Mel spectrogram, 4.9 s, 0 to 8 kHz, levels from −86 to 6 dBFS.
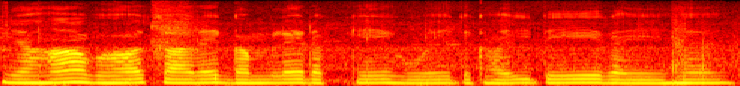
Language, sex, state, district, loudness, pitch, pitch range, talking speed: Hindi, male, Uttar Pradesh, Lalitpur, -18 LUFS, 125 Hz, 120-125 Hz, 120 wpm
